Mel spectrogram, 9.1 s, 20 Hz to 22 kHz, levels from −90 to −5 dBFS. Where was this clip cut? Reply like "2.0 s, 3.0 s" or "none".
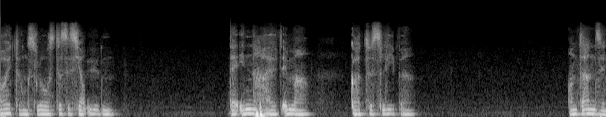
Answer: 1.3 s, 4.2 s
